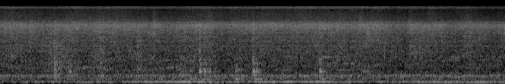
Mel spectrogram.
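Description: Onion-tomato masala sizzling in oil in a large aluminium wok while being stirred with a spatula, with a few light taps of the spatula against the pan. A steady low hum runs underneath.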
